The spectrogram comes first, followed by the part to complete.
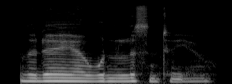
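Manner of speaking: plain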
